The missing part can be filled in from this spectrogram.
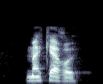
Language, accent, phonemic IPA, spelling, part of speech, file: French, France, /ma.ka.ʁø/, macareux, noun, LL-Q150 (fra)-macareux.wav
- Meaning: puffin (seabird with a coloured beak)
